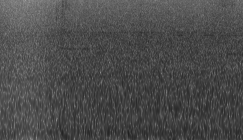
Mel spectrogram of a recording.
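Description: Steady background hiss with a low, even electrical hum underneath; there is no distinct event.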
